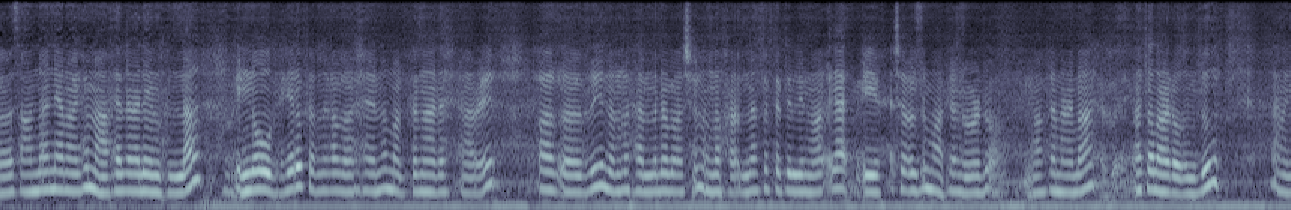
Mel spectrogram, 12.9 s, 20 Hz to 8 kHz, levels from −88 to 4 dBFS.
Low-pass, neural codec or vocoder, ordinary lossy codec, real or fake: none; codec, 16 kHz, 0.5 kbps, FunCodec, trained on LibriTTS, 25 frames a second; none; fake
